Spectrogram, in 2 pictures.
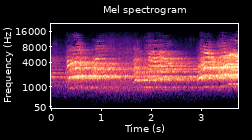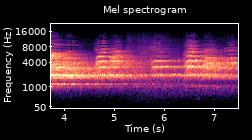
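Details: Belugas Hodoi, Taanya and Mirai moving between pools and training at Port of Nagoya Public Aquarium, February 2021; a string of loud harmonic whistles steps up and down in pitch, each lasting one to two seconds, with barely any pause between them.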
